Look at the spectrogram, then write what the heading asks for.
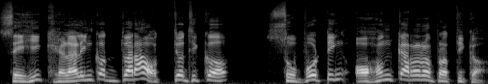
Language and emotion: Odia, disgusted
